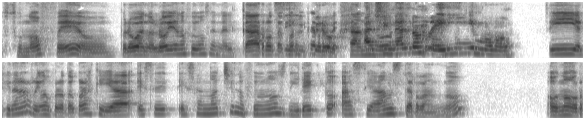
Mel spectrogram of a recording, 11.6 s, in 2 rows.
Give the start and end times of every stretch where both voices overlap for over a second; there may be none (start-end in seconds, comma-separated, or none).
2.7-4.5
